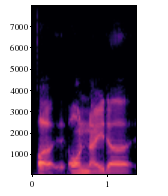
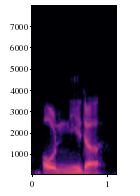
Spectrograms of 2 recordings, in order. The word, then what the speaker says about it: Oneida: Like, I always love the GPS, Google GPS always says, pronounces, it's like Oneida, it pronounces it Oneida. – Oneida, yeah. – It's like, no, it's Oneida.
